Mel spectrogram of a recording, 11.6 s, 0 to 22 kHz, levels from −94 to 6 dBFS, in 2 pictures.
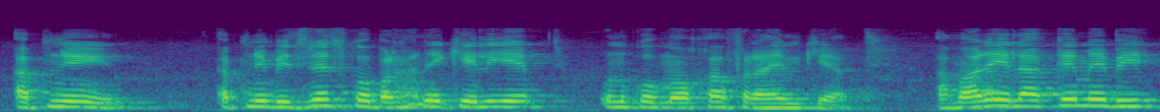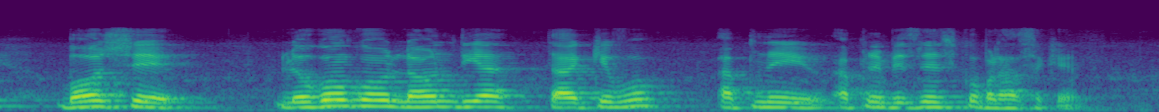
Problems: none marked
